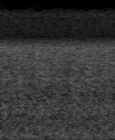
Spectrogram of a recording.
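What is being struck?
Nothing is struck.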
